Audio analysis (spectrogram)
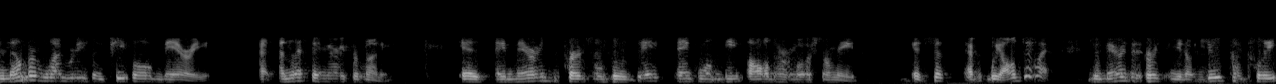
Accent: Toronto, Ontario, Canada; I grew up in Don Mills

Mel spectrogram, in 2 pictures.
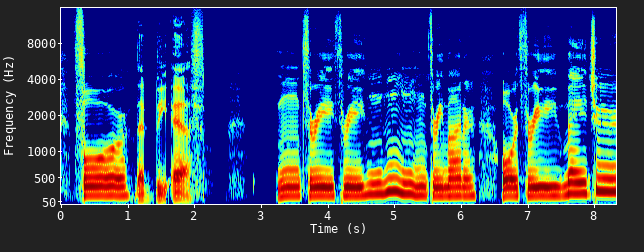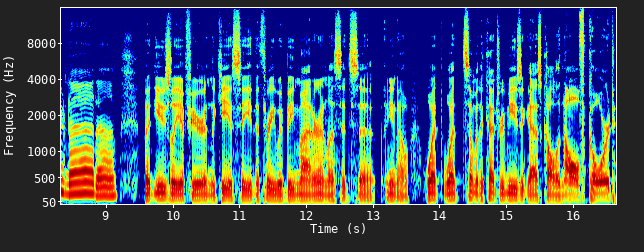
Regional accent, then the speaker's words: Gadsden, Alabama, United States; moved away; I grew up in Gadsden, Alabama

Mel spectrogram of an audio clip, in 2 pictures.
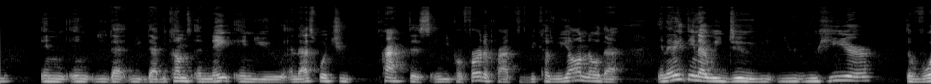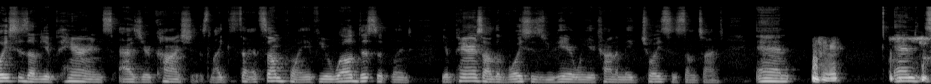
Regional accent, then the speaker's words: Chicago, Illinois, United States; I grew up in Chicago as well. So we're all Chicagoans.

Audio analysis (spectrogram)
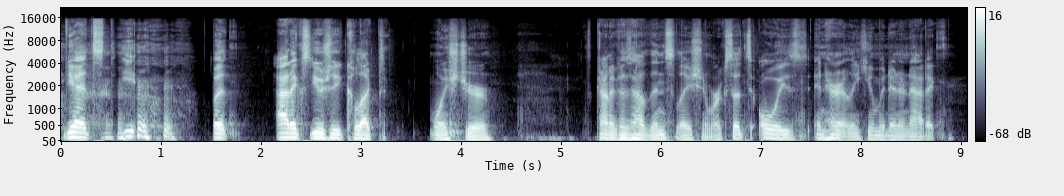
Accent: Tucson, Arizona, United States; also born or lived in Washington; I grew up in Arizona. I'm a Tucson native.

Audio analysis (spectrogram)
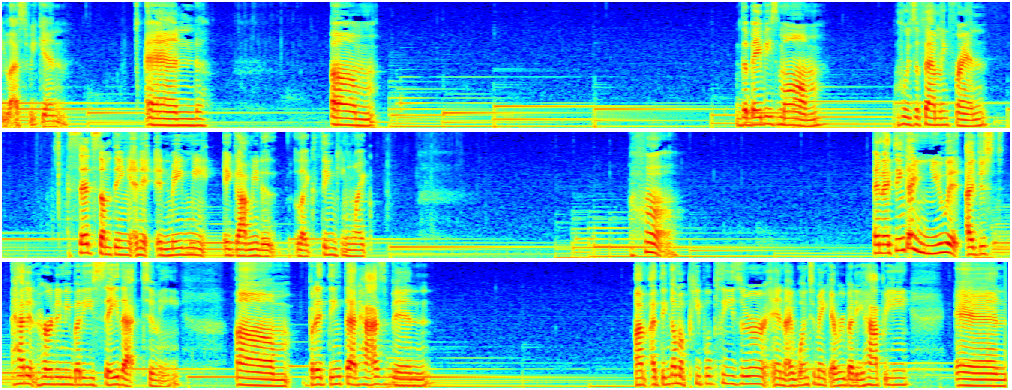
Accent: Houston, Texas, United States; I'm from Houston

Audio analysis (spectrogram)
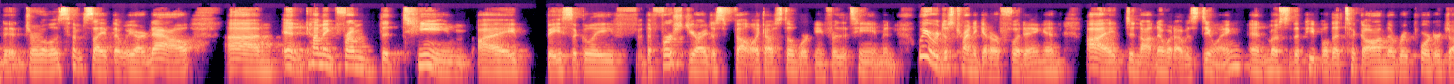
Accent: Dayton, Ohio, United States; moved away; also born or lived in Houston; I grew up in Dayton, Ohio

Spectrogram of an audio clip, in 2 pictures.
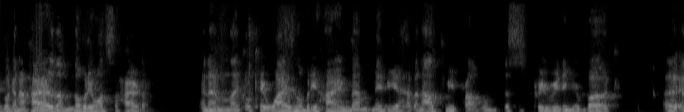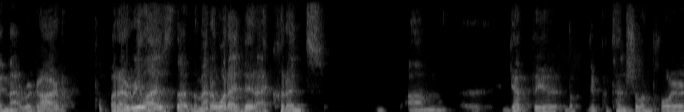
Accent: Afghanistan; couldn't tell I'm Afghan if you didn't see me on video. If it was just a straight phone call, you'd assume I'm a Canadian by the way I speak, my mannerisms, my tone, my inflection.

